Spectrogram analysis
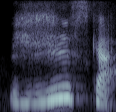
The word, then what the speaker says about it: jusqu'à: Y ojo con la pronunciación, la u aquí no se dice y la j no suena como una i ni como una j del español. Tenemos que decir jusca. Es un sonido que no existe en español, pero que aparece mucho en francés.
